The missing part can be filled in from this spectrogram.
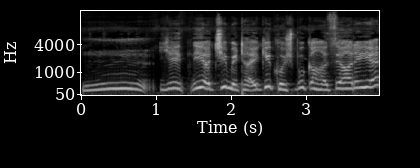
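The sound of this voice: A cartoonish character voice, fairly high in pitch and fairly slow in pace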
